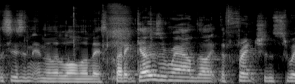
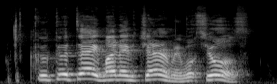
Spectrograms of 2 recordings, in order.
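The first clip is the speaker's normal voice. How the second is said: put-on French-Swiss accent; 5 semitones higher, 3 dB louder than usual. Asked to do a French-Swiss accent, introducing yourself: French-Swiss accent. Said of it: "Can you do a French slash Swiss accent?".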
